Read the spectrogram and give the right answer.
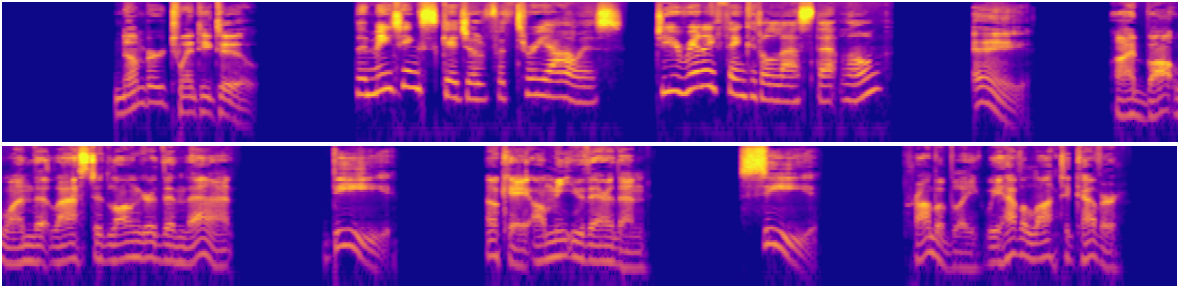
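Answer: C: Probably. We have a lot to cover.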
